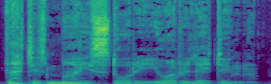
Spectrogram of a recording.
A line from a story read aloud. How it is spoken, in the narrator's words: said D'Artagnan, in his turn heaving a profound sigh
